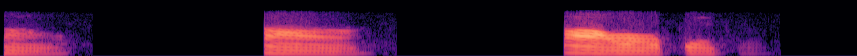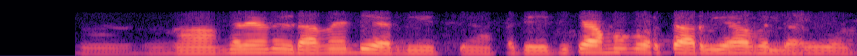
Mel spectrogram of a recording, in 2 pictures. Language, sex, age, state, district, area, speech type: Malayalam, female, 30-45, Kerala, Alappuzha, rural, conversation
